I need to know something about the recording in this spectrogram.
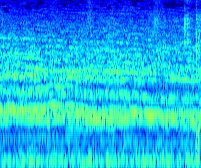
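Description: A single long held call, steady and falling slightly in pitch, with a sharp click near the end.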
